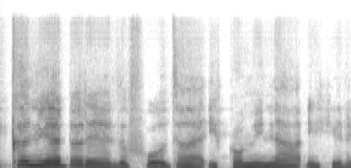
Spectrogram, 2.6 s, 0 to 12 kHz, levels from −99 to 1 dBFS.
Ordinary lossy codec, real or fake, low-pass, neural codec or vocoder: none; fake; 10.8 kHz; codec, 16 kHz in and 24 kHz out, 0.6 kbps, FocalCodec, streaming, 4096 codes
